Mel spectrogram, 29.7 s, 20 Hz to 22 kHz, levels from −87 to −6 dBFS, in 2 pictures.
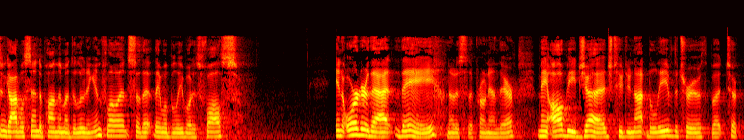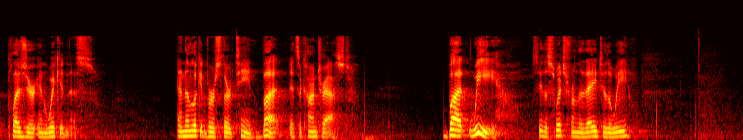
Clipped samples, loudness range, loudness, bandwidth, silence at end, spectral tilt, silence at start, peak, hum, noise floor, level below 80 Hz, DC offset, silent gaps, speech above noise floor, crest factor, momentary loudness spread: under 0.1%; 9 LU; -29 LUFS; 8 kHz; 2.15 s; -4.5 dB/octave; 0 s; -8 dBFS; none; -73 dBFS; -66 dBFS; under 0.1%; none; 44 dB; 22 dB; 14 LU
